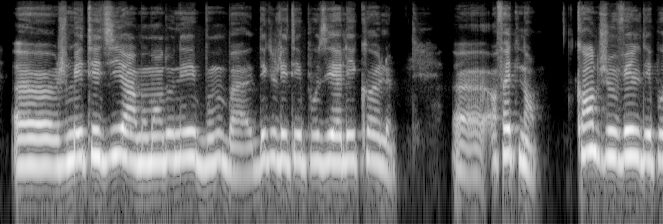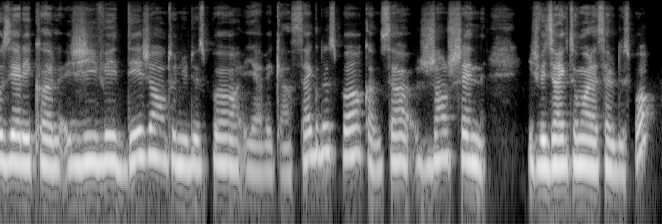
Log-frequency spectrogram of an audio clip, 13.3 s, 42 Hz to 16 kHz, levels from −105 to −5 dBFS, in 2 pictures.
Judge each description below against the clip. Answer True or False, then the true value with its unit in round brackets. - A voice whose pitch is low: False (220 Hz)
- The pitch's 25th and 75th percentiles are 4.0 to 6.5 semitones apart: False (2.7 semitones)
